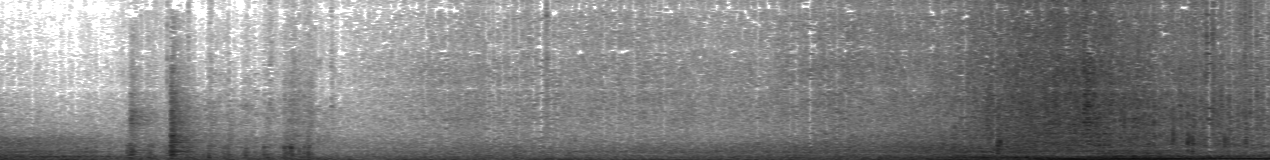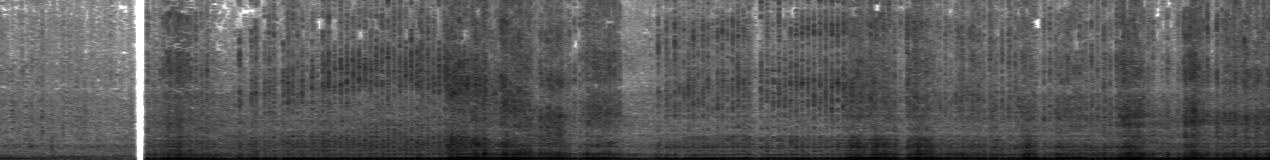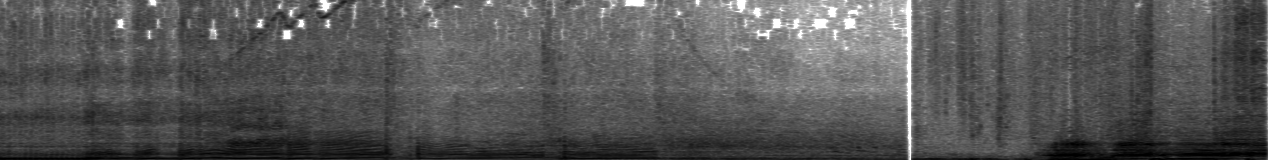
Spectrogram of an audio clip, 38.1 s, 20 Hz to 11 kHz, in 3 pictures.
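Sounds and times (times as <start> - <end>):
car engine revving: 35.6 - 38.0.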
